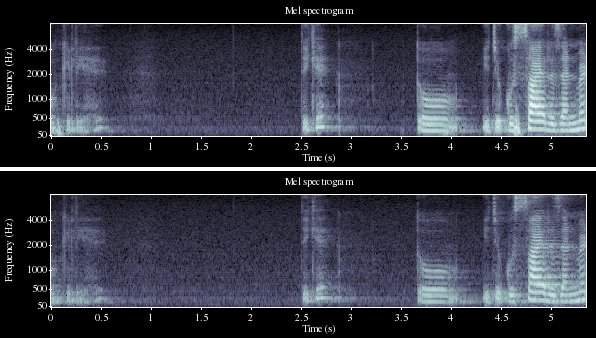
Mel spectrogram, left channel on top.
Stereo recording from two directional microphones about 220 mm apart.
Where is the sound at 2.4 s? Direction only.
35° left (ahead or behind).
